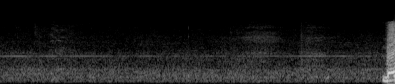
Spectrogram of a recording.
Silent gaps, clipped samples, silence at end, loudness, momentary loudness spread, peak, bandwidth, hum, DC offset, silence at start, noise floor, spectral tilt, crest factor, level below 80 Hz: none; under 0.1%; 0 s; -37 LUFS; 3 LU; -6 dBFS; 7.6 kHz; none; under 0.1%; 3.8 s; -45 dBFS; -4.5 dB/octave; 22 dB; -64 dBFS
